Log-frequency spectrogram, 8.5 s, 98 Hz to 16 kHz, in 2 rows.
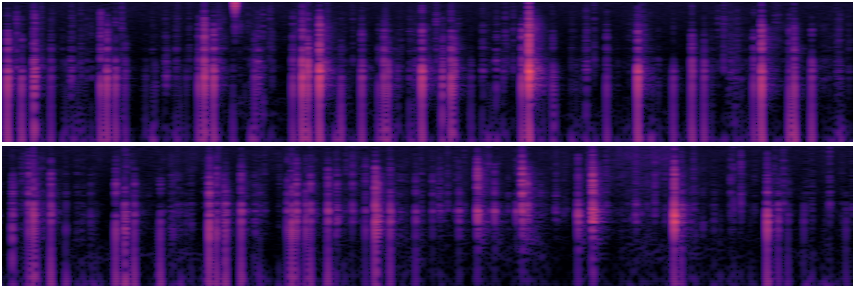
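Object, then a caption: Round wooden plate. Fingertips and nails scratch and tap the back surface of a round wooden plate held in front of the chest. The result is a rapid, uneven series of short, dry ticks and crackly scrapes with a faint midrange ring around 1.3 kHz and very little high-end sparkle.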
